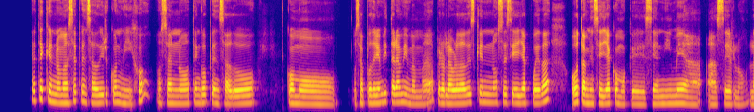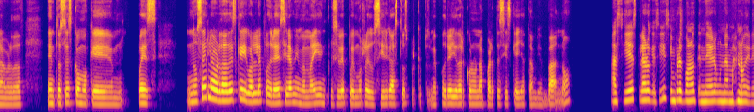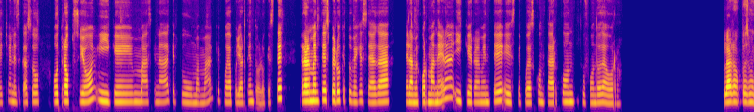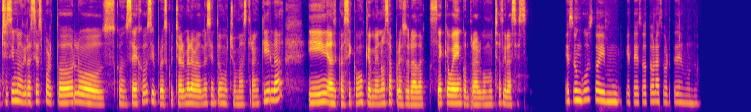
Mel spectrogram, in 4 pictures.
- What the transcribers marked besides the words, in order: other background noise; laughing while speaking: "mano"; tapping
- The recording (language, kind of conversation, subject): Spanish, advice, ¿Cómo puedo disfrutar de unas vacaciones con poco dinero y poco tiempo?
